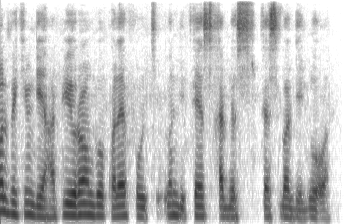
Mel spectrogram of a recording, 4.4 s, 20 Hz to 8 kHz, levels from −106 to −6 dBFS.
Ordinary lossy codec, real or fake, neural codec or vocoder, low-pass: none; fake; codec, 16 kHz, 4 kbps, FunCodec, trained on Chinese and English, 50 frames a second; none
